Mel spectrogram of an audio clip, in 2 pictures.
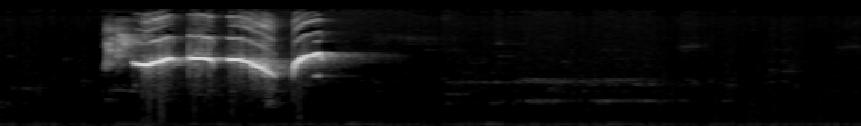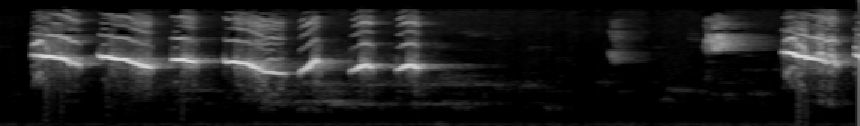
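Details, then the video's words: Orange-banded thrush singing to call rivals and stir other thrushes into song: two bursts of rich whistled phrases, each a run of rising and falling slurred notes, separated by silence, with a faint start of a third. "Anis Cendana Gacor MEMANGGIL LAWAN Pancingan burung anis lain agar berkicau"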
